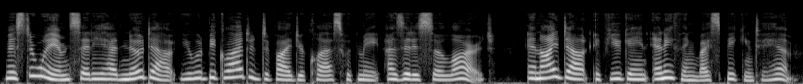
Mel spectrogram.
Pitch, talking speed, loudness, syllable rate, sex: 250 Hz, 245 wpm, -15 LUFS, 5.4 syllables/s, female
